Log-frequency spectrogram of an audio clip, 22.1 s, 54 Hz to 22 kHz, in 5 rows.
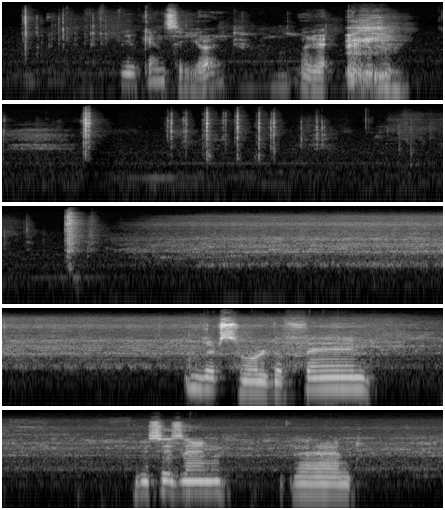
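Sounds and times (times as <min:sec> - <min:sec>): clicks and taps of laptop parts: 0:06.0 - 0:07.7
air tool blowing air: 0:09.5 - 0:22.0.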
